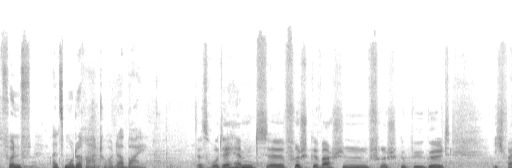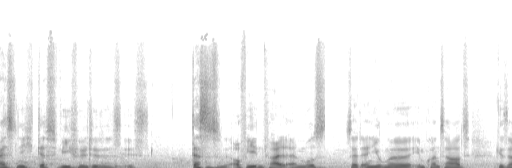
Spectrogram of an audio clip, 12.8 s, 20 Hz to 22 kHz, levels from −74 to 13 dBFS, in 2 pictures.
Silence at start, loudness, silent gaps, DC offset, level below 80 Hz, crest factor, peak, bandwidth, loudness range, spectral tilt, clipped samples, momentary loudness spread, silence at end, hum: 0 s; -26 LUFS; none; under 0.1%; -52 dBFS; 18 dB; -8 dBFS; 17.5 kHz; 3 LU; -6 dB/octave; under 0.1%; 14 LU; 0 s; none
